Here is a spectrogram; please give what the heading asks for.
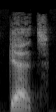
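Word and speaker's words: catch: করি তাহলে কি করবো টি এর উচ্চারণ করবো না কেন কারণ এখানে টি এর পরে সি এইচ আছে নেক্সট স্ট্রেচ এবার একে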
